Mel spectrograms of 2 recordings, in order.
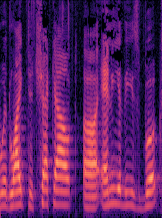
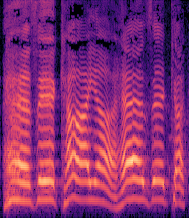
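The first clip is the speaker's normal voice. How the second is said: loud, high, drawn-out chant of a name; imitated crowd yelling; 8 semitones higher, 10 dB louder, much slower than usual. Pastor imitating school crowd picking who gets pied, yelling. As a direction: yell it slowly like a chanting crowd. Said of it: "And they're all yelling".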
